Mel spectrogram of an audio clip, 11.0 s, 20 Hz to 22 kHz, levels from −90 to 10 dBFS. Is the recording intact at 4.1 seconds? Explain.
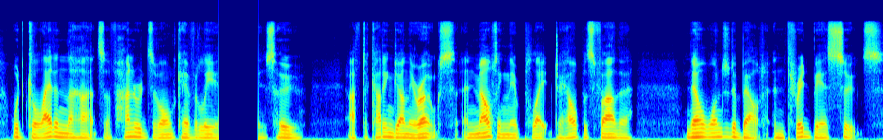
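No. From 3.22 to 6.22 s the speech is under time-compressed catch-up: after a stall, the player trims its backlog by removing short slices and cross-fading the joins, running about 1.1 times fast. Pitch stays normal, but delivery sounds hurried.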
